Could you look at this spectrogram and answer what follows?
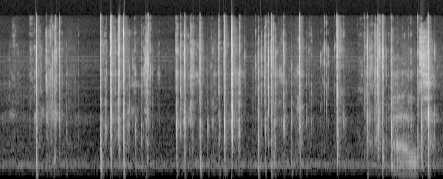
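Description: Computer keyboard typing in short bursts of crisp clicks separated by pauses, close and fairly quiet, with a faster flurry of keystrokes near the end.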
